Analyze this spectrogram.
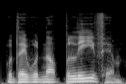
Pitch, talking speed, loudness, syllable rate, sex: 115 Hz, 285 wpm, -15 LUFS, 7.1 syllables/s, male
